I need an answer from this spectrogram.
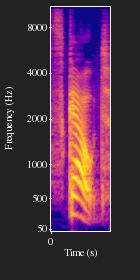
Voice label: "scout", female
